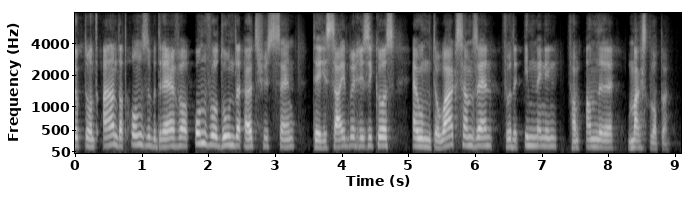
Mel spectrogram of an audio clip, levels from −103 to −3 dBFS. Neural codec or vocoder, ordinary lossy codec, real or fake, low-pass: codec, 16 kHz, 1 kbps, FunCodec, trained on LibriTTS, 50 frames a second; none; fake; none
